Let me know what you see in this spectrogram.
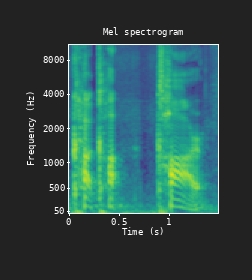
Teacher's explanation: no es car, es ca, como tosiendo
